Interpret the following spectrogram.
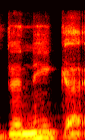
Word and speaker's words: Danica: i want to apologize for mispronouncing your name it's danika and you were fantastic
